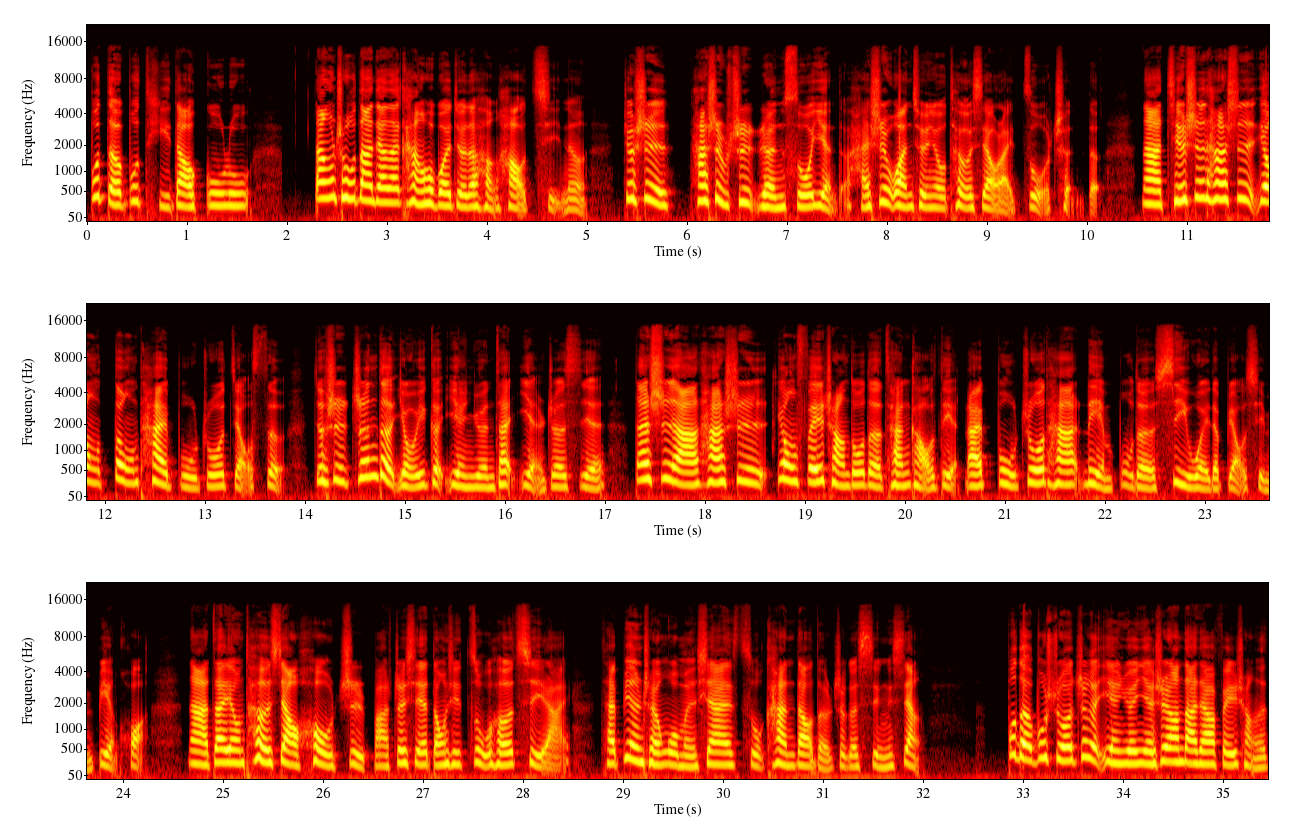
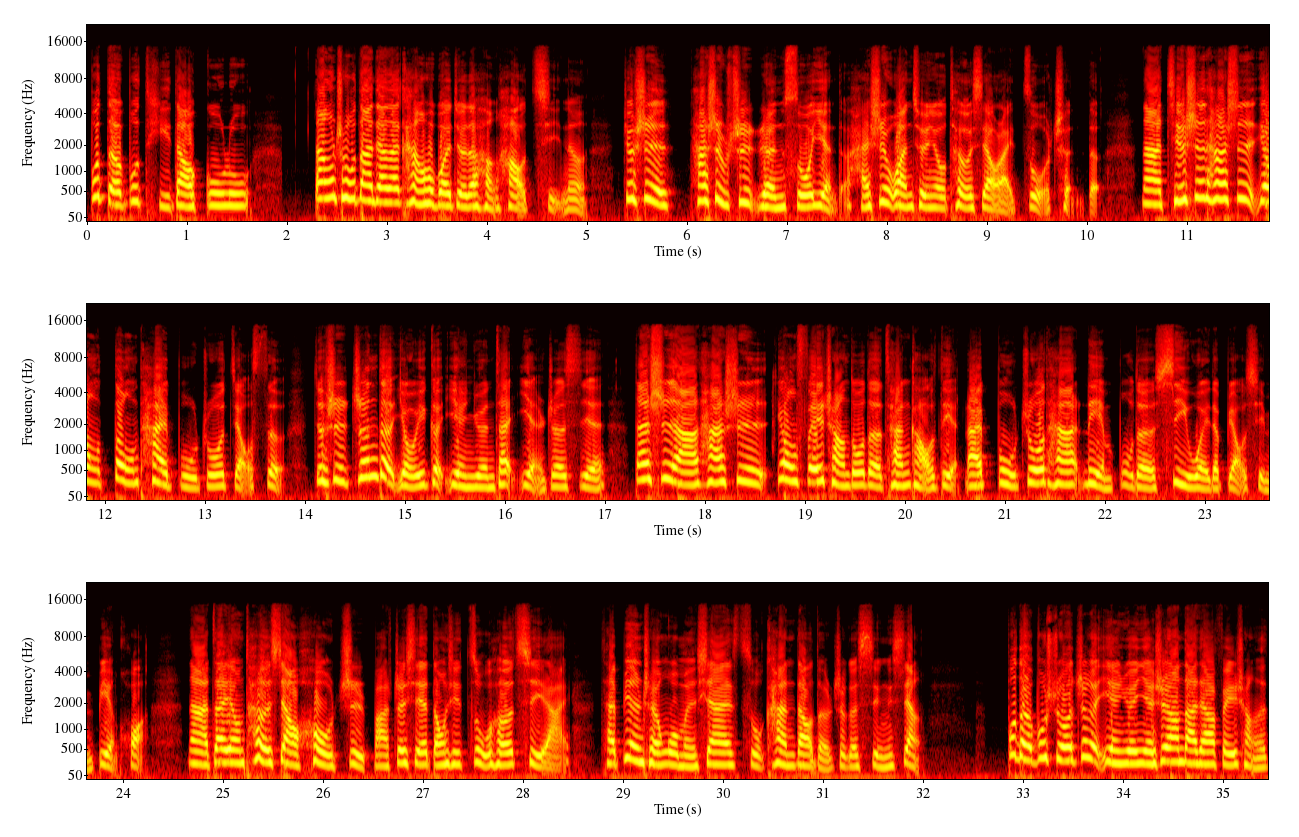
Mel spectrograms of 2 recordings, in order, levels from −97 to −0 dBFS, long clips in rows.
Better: first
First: none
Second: distortion; slight; 10 dB below the speech

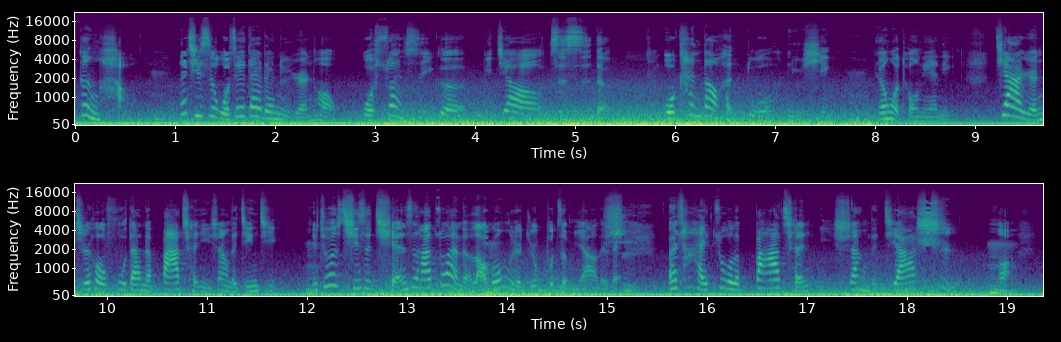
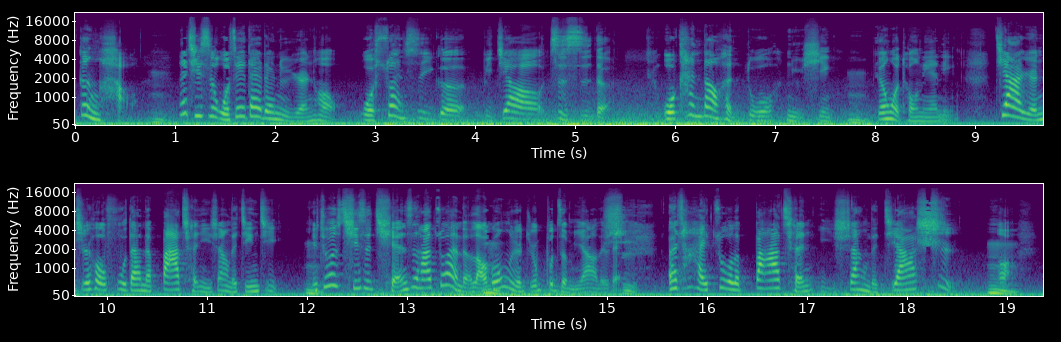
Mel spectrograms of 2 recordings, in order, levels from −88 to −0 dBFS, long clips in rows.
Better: second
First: low rumble; loud; throughout; 9 dB below the speech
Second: low rumble; faint; throughout; 20 dB below the speech

